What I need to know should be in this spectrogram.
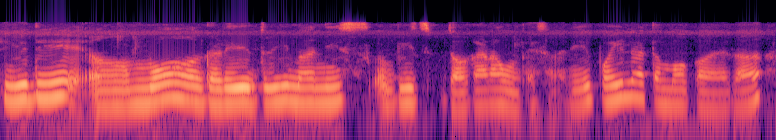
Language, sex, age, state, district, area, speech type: Nepali, male, 18-30, West Bengal, Kalimpong, rural, spontaneous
